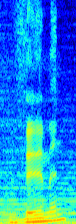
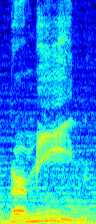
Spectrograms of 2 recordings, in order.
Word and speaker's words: vermin: nice is that some i'm going to say it correctly vermin yeah and not vermeen yes for those are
